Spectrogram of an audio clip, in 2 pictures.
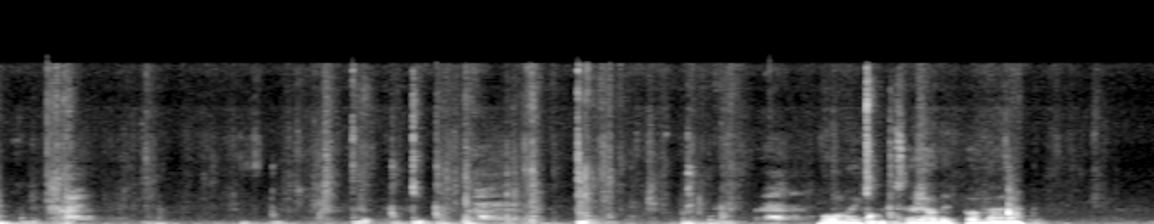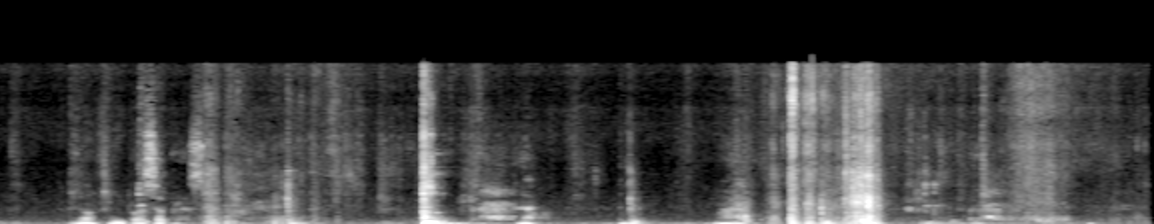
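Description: Metal parts clink and knock.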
